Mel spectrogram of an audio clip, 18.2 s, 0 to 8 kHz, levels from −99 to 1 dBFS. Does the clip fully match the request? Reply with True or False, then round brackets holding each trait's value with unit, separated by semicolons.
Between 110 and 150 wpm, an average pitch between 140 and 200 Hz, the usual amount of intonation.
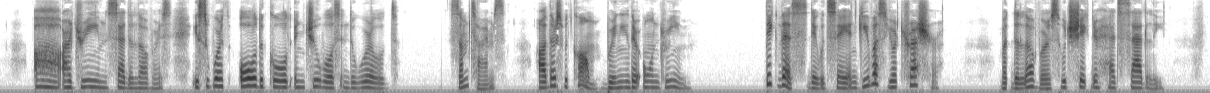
True (140 wpm; 190 Hz; 3.8 semitones)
